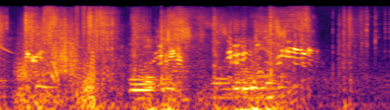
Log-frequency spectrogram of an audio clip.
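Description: Lightsabers hum and clash in combat.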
